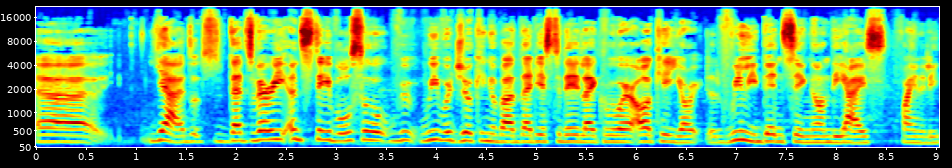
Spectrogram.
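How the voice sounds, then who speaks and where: At a moderate pace and medium pitch, a woman with a Belgian accent speaks with fairly even intonation. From Wallonia, Belgium. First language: French. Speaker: singer, contest entrant. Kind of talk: interview. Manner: halting, many repetitions.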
